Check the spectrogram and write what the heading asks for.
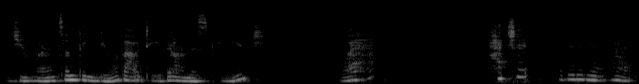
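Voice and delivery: soft, hushed question to the class; quiet teacher prompt. Real, not acted. Teacher softly prompting children during story reading.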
